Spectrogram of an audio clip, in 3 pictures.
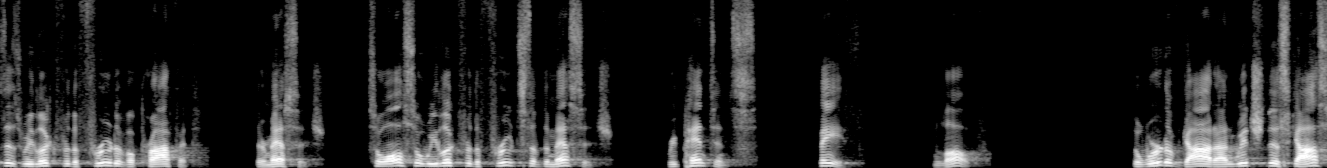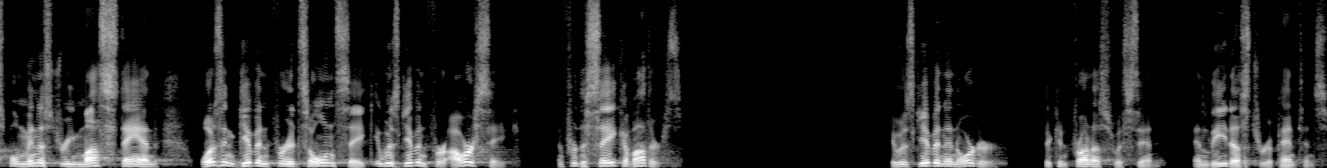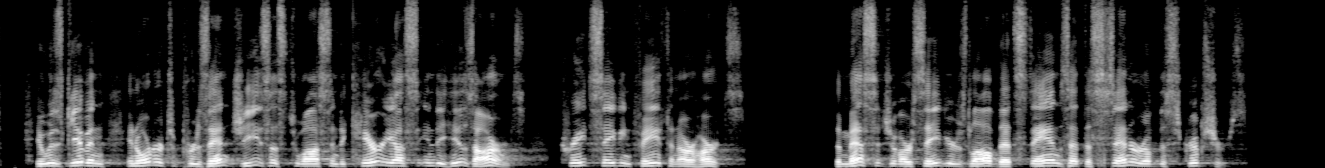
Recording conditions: large echoing room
